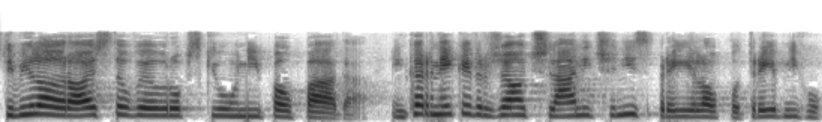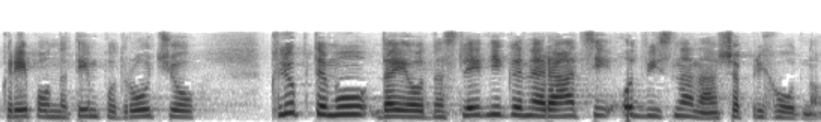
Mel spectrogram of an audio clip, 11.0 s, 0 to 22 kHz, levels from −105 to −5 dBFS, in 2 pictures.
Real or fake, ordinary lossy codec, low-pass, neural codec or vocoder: real; none; 7.2 kHz; none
